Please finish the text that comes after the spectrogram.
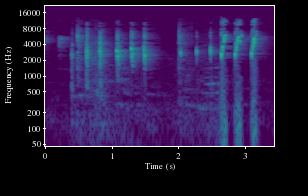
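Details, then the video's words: A drongo gives a lively phrase of rapid, buzzy chattering notes, pauses briefly, then finishes with a few crisp whistles and three loud, sharp chirps. "kicau burung srigunting"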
